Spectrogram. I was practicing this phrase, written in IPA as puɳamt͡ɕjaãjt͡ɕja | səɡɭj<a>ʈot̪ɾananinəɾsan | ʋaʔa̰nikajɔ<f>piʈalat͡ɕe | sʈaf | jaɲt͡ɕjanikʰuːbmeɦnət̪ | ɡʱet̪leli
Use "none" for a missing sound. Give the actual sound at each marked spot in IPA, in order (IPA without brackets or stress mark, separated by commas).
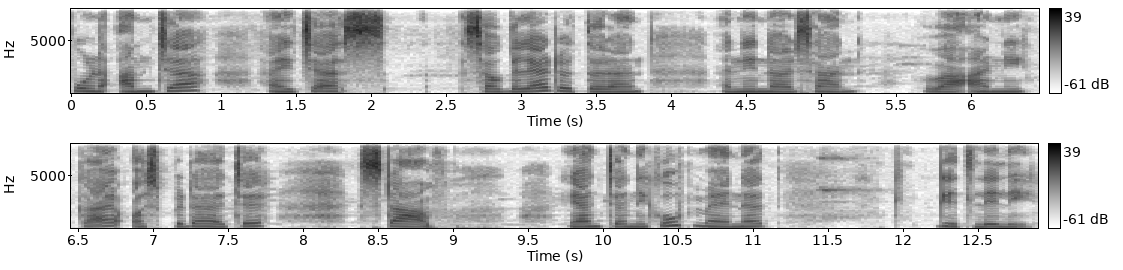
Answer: a, s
